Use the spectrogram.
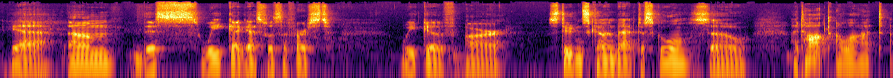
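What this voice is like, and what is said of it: Gravelly, worn-out voice. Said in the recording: “if I sound more gravelly or... You sound like shit... my voice is a little worn out from that”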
